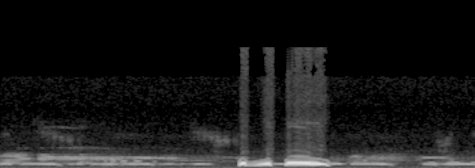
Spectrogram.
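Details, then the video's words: Spotted dove calling to lure wild doves in: continuous soft cooing in the background, broken by one loud two-part phrase, a short upswept note and a long mellow coo. "Tiếng chim cu gáy kích bổi nhanh nổi, gáy gọi và thúc bổi nghe về cội liền"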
